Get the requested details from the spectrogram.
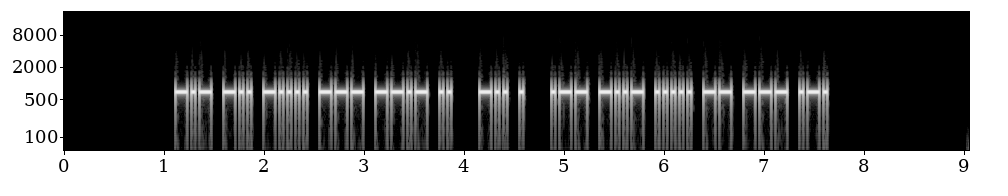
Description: Morse code, heard as a keyed tone, about 30 wpm, 700 Hz. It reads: KD6OQI DE WX5MOR
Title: USA Callsign DE Callsign - 6 Characters - 30wpm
